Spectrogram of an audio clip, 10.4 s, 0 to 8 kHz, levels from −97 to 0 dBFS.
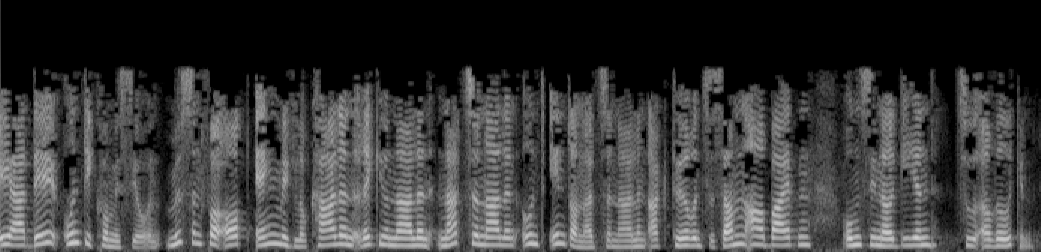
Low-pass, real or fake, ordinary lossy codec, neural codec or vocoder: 7.2 kHz; fake; MP3, 24 kbps; codec, 16 kHz, 1 kbps, X-Codec, HuBERT features, trained on LibriSpeech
